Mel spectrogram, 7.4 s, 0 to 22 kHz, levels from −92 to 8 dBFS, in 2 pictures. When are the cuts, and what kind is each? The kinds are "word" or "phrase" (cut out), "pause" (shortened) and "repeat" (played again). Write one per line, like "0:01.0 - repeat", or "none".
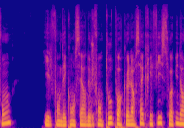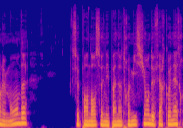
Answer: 0:01.8 - word
0:03.5 - word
